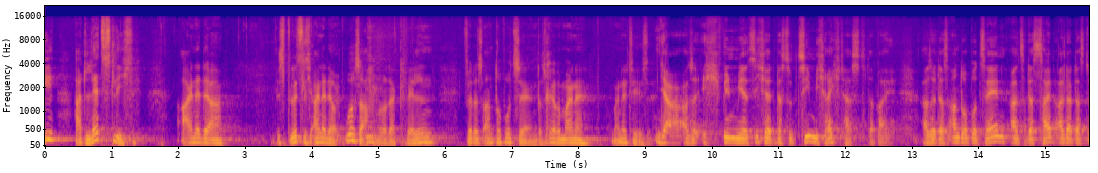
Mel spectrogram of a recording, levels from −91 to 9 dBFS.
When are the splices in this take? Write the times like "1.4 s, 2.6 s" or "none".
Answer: none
